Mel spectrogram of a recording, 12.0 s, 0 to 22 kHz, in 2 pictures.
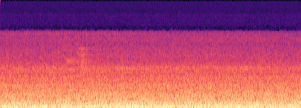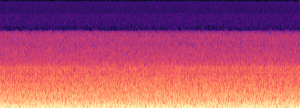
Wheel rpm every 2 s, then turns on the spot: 0, 0, 0, 0, 0, 0.
none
